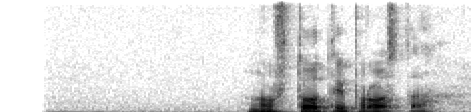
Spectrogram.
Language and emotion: Russian, neutral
